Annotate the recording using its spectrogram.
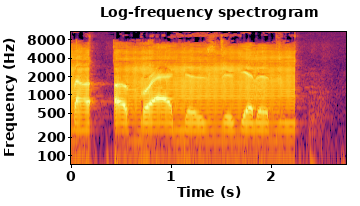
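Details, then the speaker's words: Person after laryngectomy (voice box removed) speaking with an electrolarynx device; flat, buzzing mechanical voice of steady pitch shaping words: electrolarynx speech. "an electro larynx is another commonly used device it takes a while to"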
